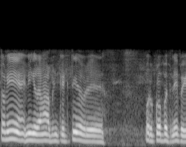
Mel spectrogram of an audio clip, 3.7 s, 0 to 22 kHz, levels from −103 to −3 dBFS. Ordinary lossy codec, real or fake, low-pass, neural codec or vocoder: none; fake; 5.4 kHz; codec, 44.1 kHz, 7.8 kbps, Pupu-Codec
